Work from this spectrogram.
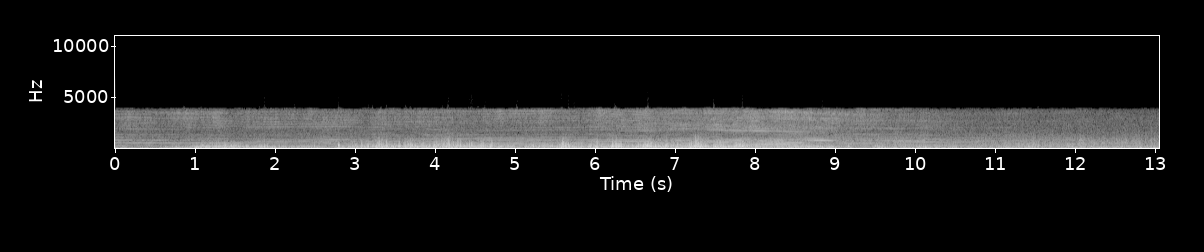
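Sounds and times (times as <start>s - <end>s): model airplane engine: 0.0s - 13.0s
wind rumble on microphone: 0.0s - 13.0s.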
